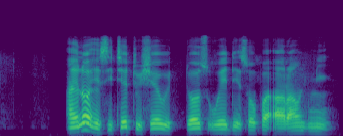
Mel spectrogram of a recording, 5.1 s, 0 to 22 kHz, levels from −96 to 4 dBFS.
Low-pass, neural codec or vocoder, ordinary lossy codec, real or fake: 7.2 kHz; none; none; real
